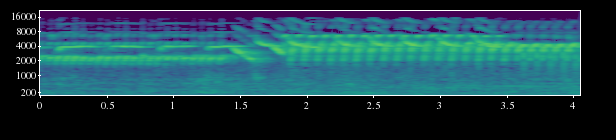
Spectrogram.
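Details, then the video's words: Loud canary song used for training males: a steady whistled trill breaks into a sweeping downslurred note, then fast repeated chirping notes roll on at a brisk even pace. "Kanarya Eğitim Sesi Erkek / Kanarya Eğitim Ötüşü / Yüksek Kanarya Sesi"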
